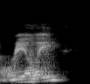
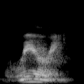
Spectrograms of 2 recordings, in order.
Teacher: they pronounce the L phoneme as an R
